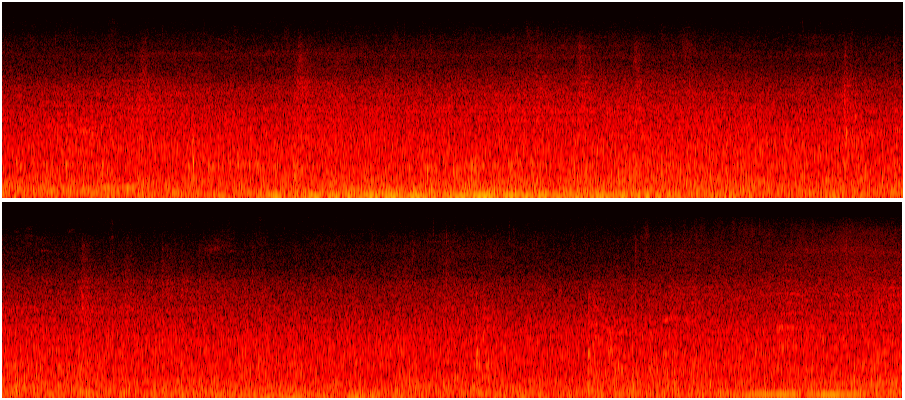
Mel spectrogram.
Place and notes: North Dock, Dublin, Ireland - Mayor Street Lower
Quiet and peaceful evening start on Saint Patrick's day. The small amount of vehicles let the ear to pay attention to many other sound sources that coexist along the street. This is the soundwalk's final stop on my visit to Dublin.
You can listen the rest of it on the link below.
